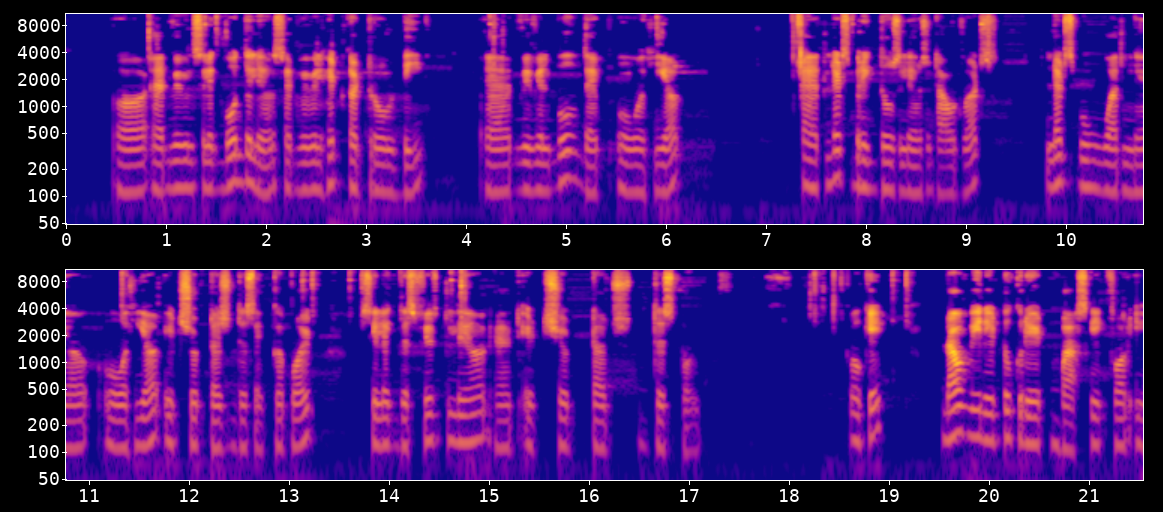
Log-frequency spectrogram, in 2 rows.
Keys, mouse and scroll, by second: 1.4 shift+click, 2.6 ctrl+d, 3.5-4.2 scroll down 1, 4.5-6.0 shift+drag, 6.3-7.8 alt+scroll up 2, 8.1 click, 11.8 alt+scroll up 1, 13.1 click, 14.1-14.6 scroll down 1, 14.6-19.0 drag, 19.9-20.3 alt+scroll down 1.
